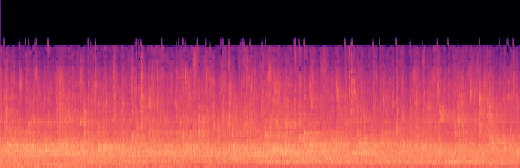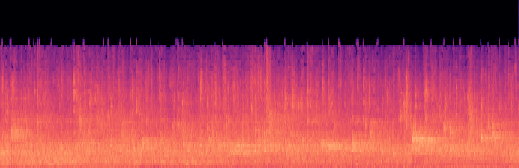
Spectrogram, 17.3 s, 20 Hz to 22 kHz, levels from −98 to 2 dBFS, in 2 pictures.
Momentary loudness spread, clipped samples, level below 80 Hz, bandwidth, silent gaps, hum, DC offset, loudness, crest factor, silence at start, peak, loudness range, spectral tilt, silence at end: 3 LU; under 0.1%; -72 dBFS; 17 kHz; none; none; under 0.1%; -13 LUFS; 14 dB; 0 s; -2 dBFS; 2 LU; 1.5 dB/octave; 0 s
